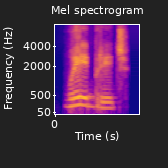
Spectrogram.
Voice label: "weighbridge", Indian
